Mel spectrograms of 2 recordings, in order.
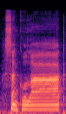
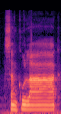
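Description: The two takes are said the same way.

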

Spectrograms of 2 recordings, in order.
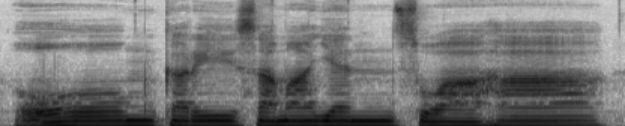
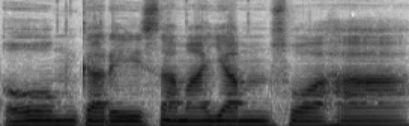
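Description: First: The nasal before Swaha is pronounced as n. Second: The nasal before Swaha is pronounced as m. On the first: "chúng ta sẽ chuyển chữ M có dấu chấm đó thành chữ N" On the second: "cũng được chứ không phải là sai"

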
